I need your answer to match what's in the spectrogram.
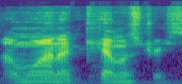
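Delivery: put-on deadpan, flat delivery. Retelling a little girl's christmas wish: imitating a deadpan delivery. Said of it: "looked straight at me, deadpan".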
